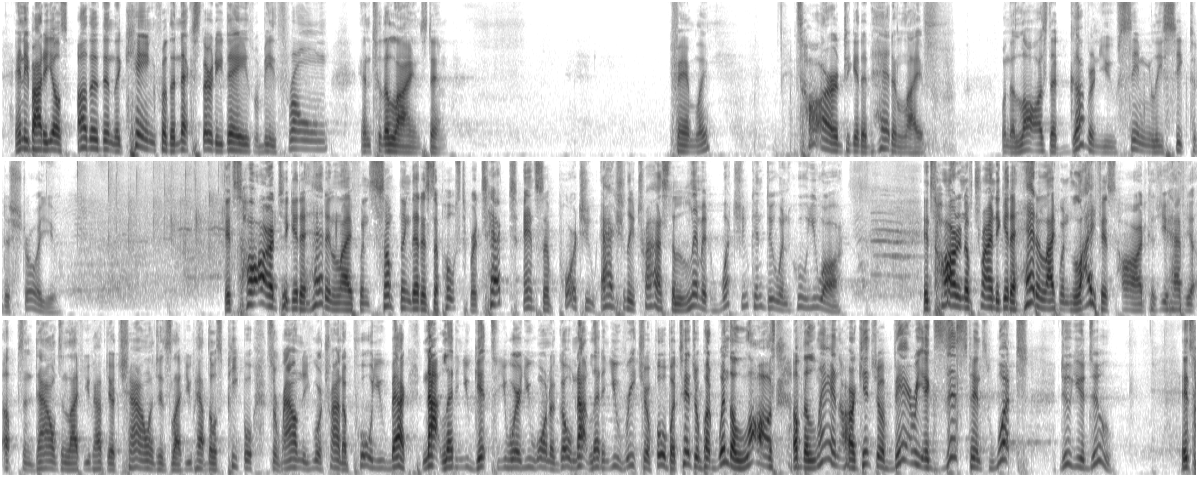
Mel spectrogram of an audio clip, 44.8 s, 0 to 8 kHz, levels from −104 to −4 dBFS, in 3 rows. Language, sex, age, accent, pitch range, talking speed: English, male, 30-49, American, 130-195 Hz, 190 wpm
